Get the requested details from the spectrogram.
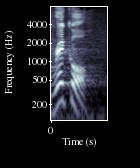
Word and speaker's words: Rickle: Hell, Board of Supervisor candidates Michael Pruitt, TJ Fadeley, Brad Rickle, rhymes with pickle.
